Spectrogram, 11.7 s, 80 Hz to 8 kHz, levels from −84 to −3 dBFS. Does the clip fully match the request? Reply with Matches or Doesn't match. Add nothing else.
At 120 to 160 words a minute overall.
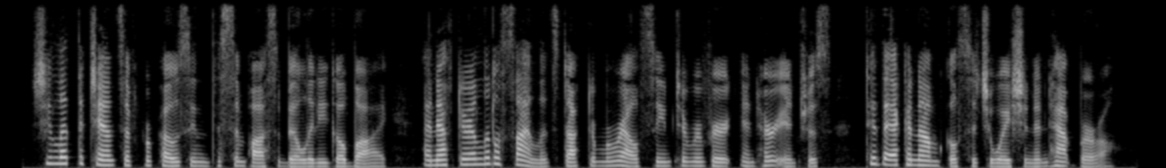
Matches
